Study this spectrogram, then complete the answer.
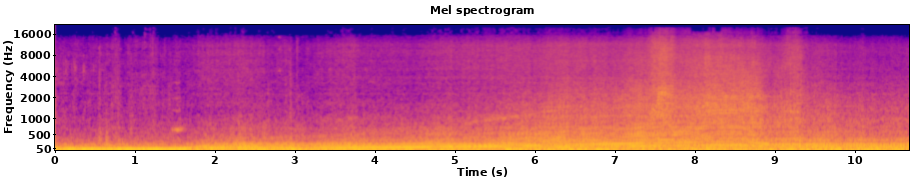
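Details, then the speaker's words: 1969 Plymouth Road Runner big-block V8, driving: deep V8 pulls smoothly, kickdown from third to second, pitch climbing cleanly with no misses, knocks or rattles; normal acceleration. "car sounds great if you can hear that the kick down kicks right down third to Second"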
